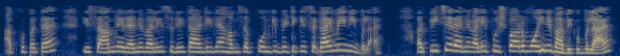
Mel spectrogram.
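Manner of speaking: ordinary delivery, nothing marked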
